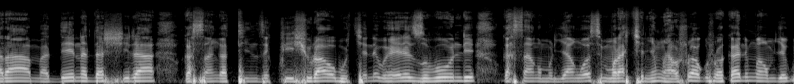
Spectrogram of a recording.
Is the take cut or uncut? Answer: uncut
